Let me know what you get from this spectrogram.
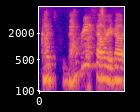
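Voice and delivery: quietly rack your brain for the name; a mock muttered struggle to place the name; muttering to herself. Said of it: "you know how you go".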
